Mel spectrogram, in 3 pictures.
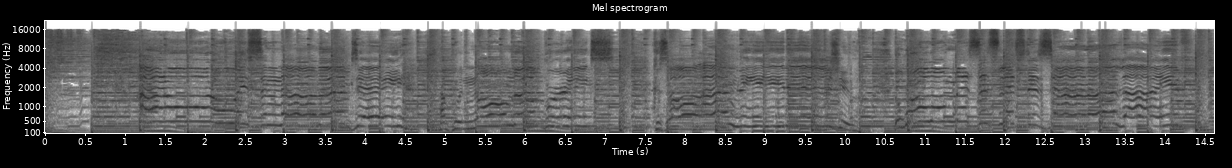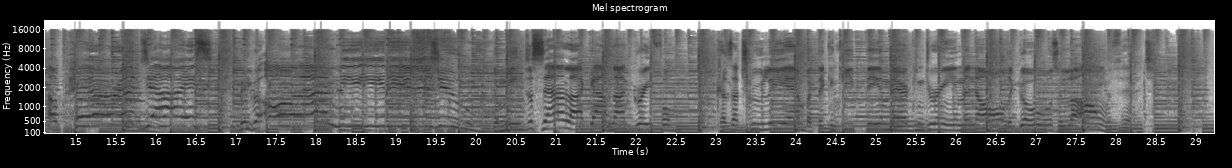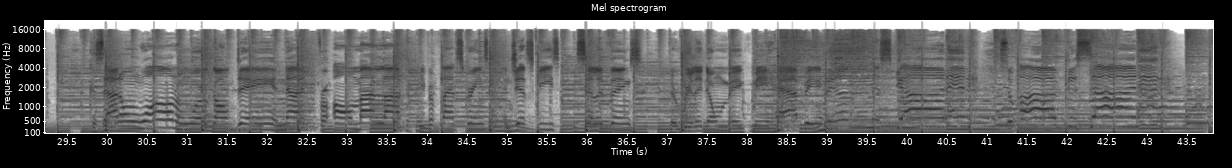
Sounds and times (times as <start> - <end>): Music: 0.0 - 43.8.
